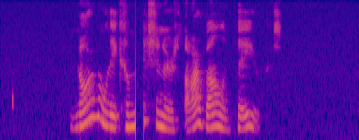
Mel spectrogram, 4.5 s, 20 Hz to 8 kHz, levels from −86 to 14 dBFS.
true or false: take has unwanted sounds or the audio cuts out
true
